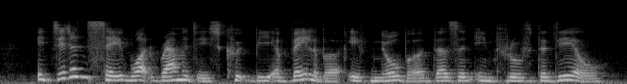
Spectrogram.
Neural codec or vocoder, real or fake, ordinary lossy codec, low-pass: none; real; none; none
